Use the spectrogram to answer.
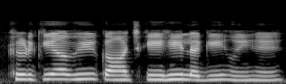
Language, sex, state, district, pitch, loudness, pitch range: Hindi, female, Madhya Pradesh, Bhopal, 220 Hz, -13 LUFS, 210-235 Hz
